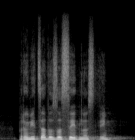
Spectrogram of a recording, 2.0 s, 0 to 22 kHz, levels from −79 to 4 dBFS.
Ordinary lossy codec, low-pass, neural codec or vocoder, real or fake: none; 19.8 kHz; autoencoder, 48 kHz, 32 numbers a frame, DAC-VAE, trained on Japanese speech; fake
